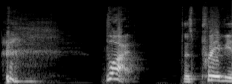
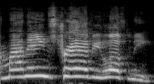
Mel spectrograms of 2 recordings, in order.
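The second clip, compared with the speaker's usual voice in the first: mock little kid. Mock kid introducing himself.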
